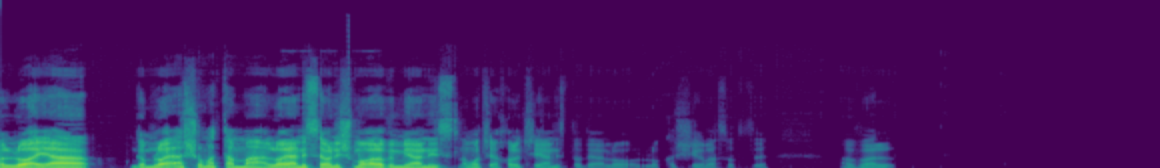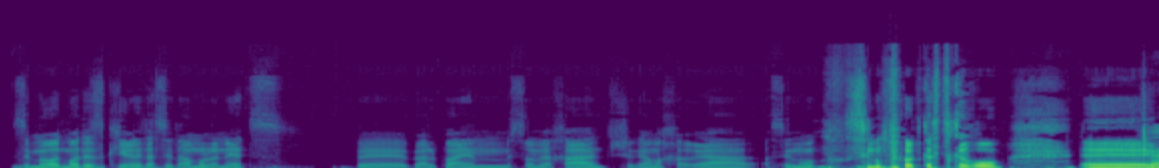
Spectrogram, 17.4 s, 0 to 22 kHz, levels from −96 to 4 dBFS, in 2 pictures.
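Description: A short click or brief buzz interrupts the speech at 2.61 s and again at 4.06 s. Each is a repeated buffer. New audio did not reach the output in time, so the device played its last block again, twice more, with a hard join at each repeat. The block lasts about 1.45 ms, which fits a 64-sample buffer. That is far too short to hear as a stutter. Little or no audio seems to be lost.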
